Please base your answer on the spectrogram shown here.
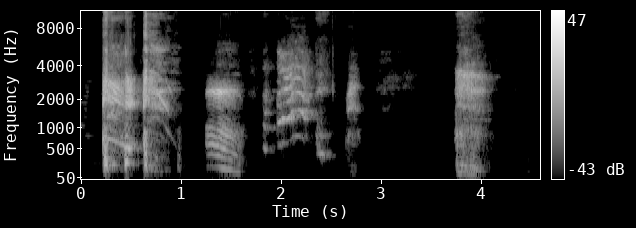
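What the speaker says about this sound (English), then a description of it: "It is really hard to cough" A few harsh coughs and throat noises burst out up close, broken by short pauses and some strained vocal sounds.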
